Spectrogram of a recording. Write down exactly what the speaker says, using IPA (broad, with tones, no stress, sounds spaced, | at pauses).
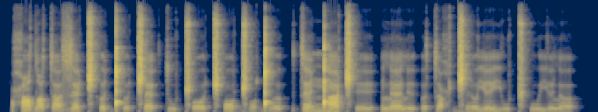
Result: ħ ɛ˦ dˤ u˨ t a˨ z ɛ˦ ǁʰ ə˦ ǃʼ ə˨ ǁ ɛ˦ ʔ t u˨ ǁ ɔ˨ ə̯ ǁʰ ɔ˦ ɡ͡ǁ ɔ˦ ɡ͡ǃ ə˦ | t ɛ˦ ŋ͡ǃ a˦ ǁʰ e˨ | l ɛ˦ l ɪ˨ ʔ ə˨ t ə˦˨ ħ ɡ͡ǁ ɛ˨ ə̯ j e˦ j u˨ ǁʰ u˨ j ɪ˨ l ɐ˨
